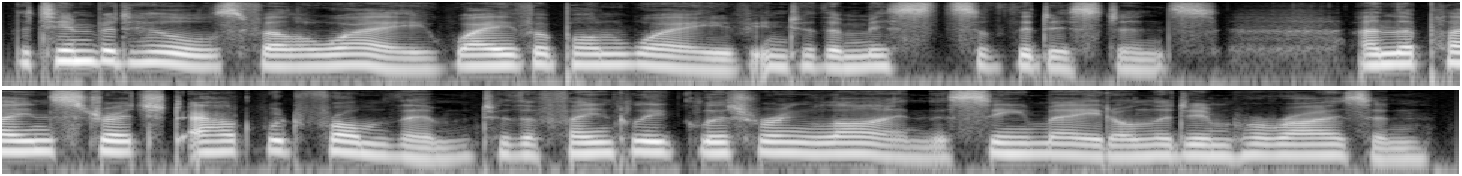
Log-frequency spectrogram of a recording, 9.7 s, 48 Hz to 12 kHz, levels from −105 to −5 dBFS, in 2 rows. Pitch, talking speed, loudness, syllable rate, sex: 180 Hz, 205 wpm, -19 LUFS, 5.2 syllables/s, female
